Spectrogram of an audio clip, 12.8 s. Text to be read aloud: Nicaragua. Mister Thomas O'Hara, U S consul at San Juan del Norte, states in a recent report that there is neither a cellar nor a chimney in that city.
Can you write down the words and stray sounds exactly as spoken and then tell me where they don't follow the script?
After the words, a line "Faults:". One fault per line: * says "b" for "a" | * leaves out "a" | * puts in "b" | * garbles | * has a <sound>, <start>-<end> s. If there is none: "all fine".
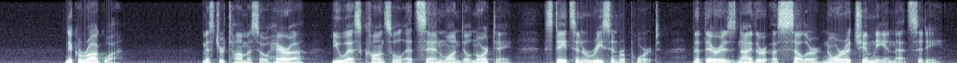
Nicaragua. Mister Thomas O'Hara, U S consul at San Juan del Norte, states in a recent report that there is neither a cellar nor a chimney in that city.
Faults:
all fine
